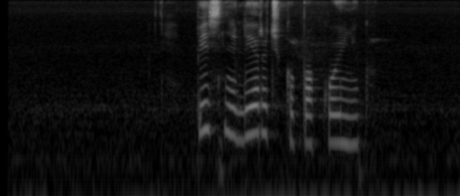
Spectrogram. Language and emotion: Russian, neutral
